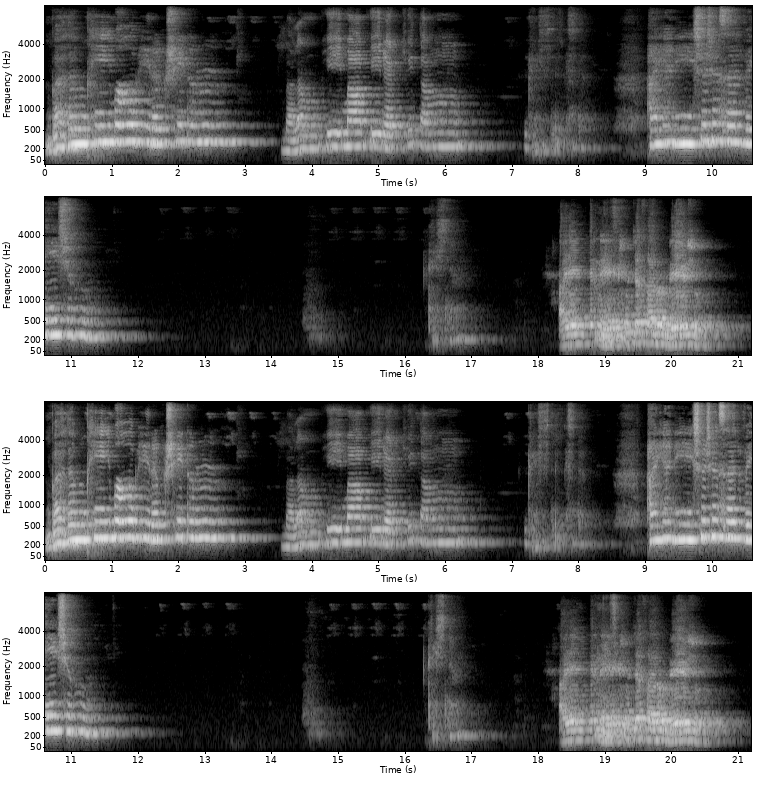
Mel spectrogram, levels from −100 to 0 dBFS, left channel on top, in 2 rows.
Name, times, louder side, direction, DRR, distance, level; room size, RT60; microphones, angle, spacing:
voice 1, 0.0-2.8 7.3-7.4 9.0-11.4 16.5-16.8 18.9-19.3, right 1 dB, 65° right, 7 dB, 0.5 m, -20 dB
voice 2, 3.5-6.3, left 1 dB, 10° left, 2 dB, 0.3 m, -29 dB
voice 3, 18.3-20.4, equal, 80° left, -1 dB, 1.2 m, -24 dB
4.0 x 2.8 x 4.5 m, 1.1 s
head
